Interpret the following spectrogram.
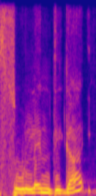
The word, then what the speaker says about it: Sulyandziga: En mi idioma natal se pronuncia Pavel Sulendiga, persona que no le gustan los astutos.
